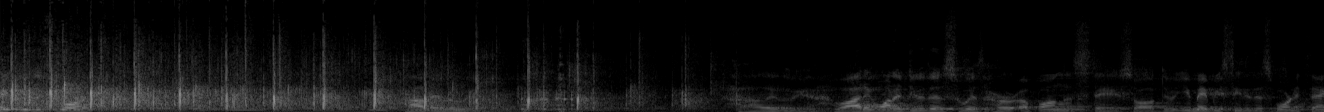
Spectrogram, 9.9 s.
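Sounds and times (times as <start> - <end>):
audience clapping: 0.0 - 5.9
speech: 6.4 - 9.9.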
